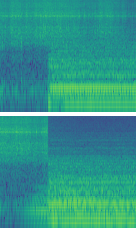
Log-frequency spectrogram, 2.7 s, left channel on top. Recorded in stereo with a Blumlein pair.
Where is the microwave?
5° right, 3.5 m.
